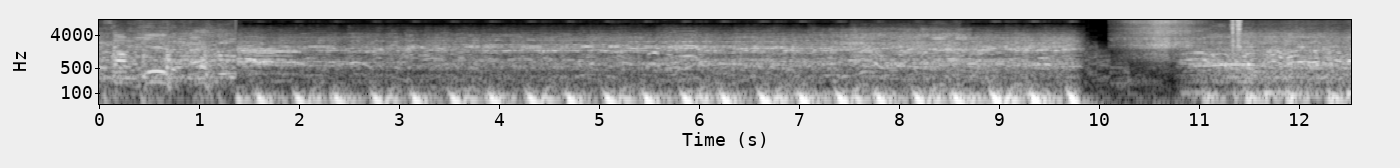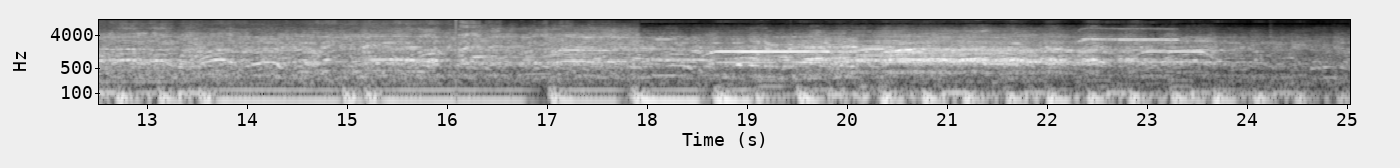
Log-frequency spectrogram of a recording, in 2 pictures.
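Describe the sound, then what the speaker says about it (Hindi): A packed crowd at a village cricket tournament final in Nowgong, Delhi versus Chandigarh, makes a dense, loud hubbub with a rhythmic thumping beat at first, then a continuous roar of chatter, with talk over it. "भीड़ है।"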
